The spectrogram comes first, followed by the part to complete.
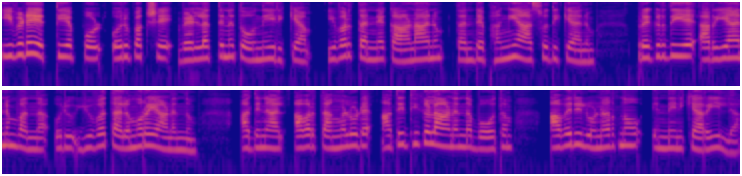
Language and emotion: Malayalam, neutral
